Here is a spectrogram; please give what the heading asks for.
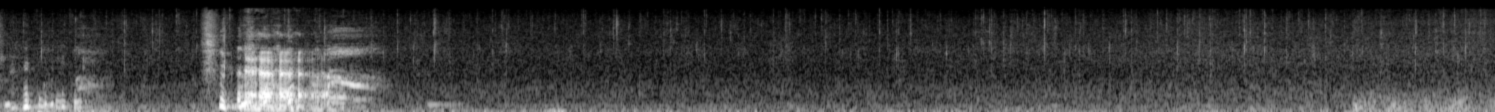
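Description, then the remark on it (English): Steady rain falls throughout, part of a virtual reality experience with haptic sleeves and a vibrating platform, with a low rumble of distant thunder rolling in near the end and a brief, louder burst of sound early on. “You can feel the rain?”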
